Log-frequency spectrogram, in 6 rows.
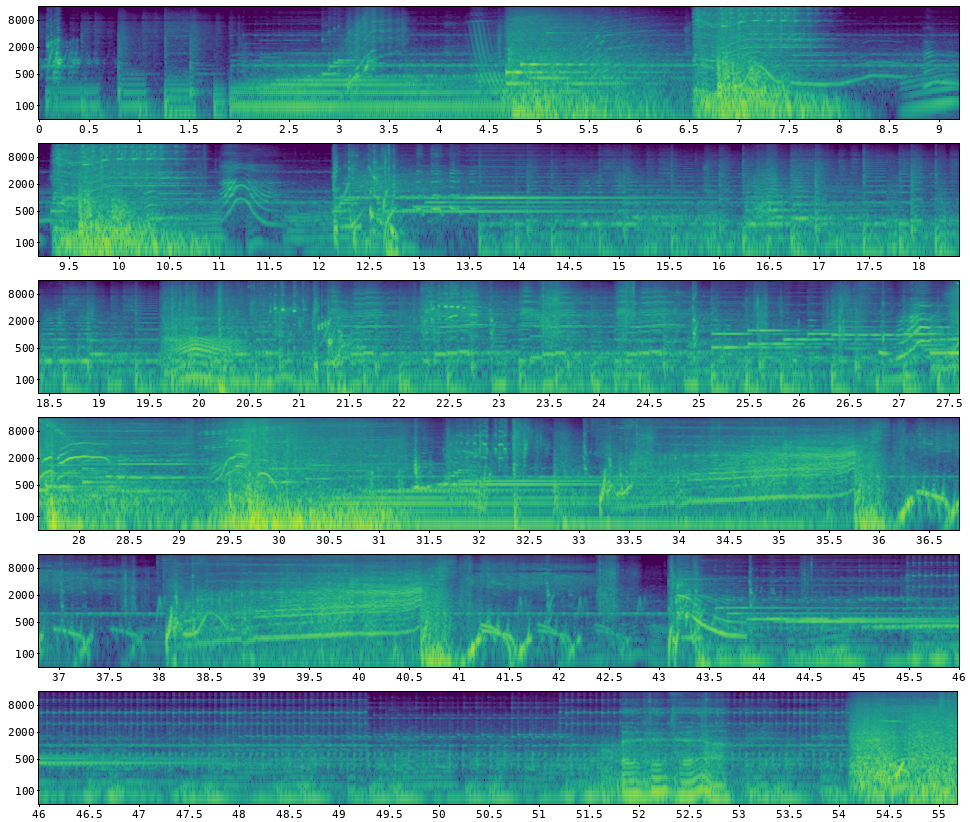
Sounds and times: Music: 0:00.0 - 0:55.1.

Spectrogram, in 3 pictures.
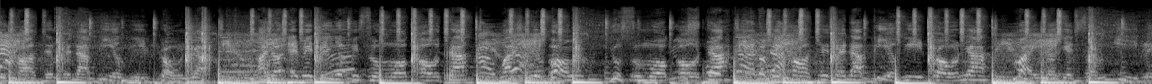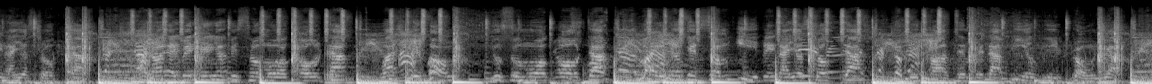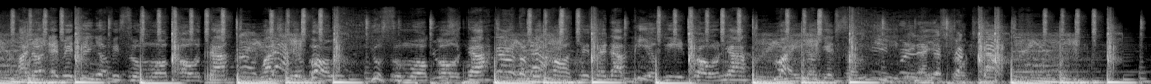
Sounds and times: Hip hop music: 0:00.0 - 0:34.5.

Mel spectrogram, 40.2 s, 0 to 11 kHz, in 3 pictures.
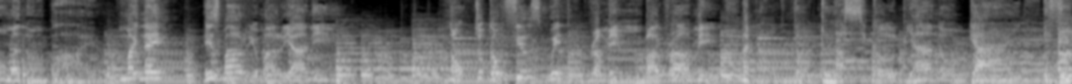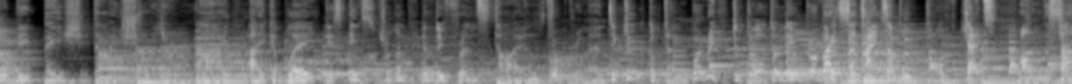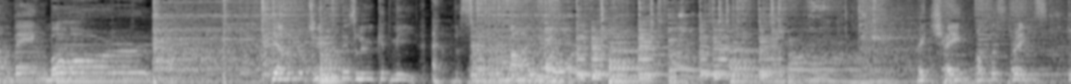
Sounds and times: Male singing: 0:00.0 - 0:04.4, 0:05.5 - 0:28.7, 0:30.0 - 0:34.6, 0:38.2 - 0:40.1
Music: 0:00.0 - 0:40.1.

